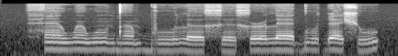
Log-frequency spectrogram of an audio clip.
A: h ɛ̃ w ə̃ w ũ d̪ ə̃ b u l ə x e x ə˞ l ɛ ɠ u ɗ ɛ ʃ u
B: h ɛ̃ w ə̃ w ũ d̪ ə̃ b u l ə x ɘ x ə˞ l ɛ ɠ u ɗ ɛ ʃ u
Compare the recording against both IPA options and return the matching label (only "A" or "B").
B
